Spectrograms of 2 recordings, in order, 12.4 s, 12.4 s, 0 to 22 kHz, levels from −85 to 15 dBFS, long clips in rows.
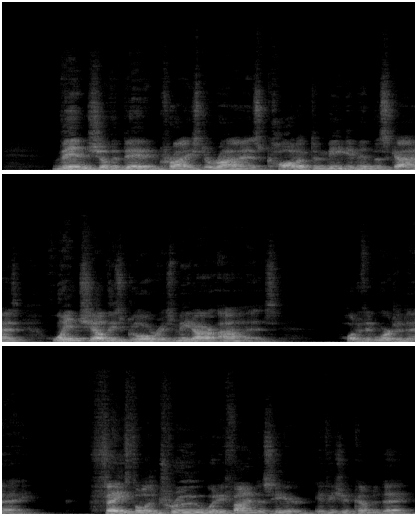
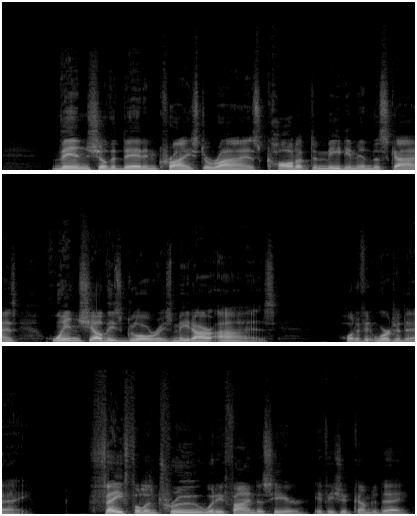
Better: second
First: room echo; slight; dies away in 0.3 s // off-mic speech; far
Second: none

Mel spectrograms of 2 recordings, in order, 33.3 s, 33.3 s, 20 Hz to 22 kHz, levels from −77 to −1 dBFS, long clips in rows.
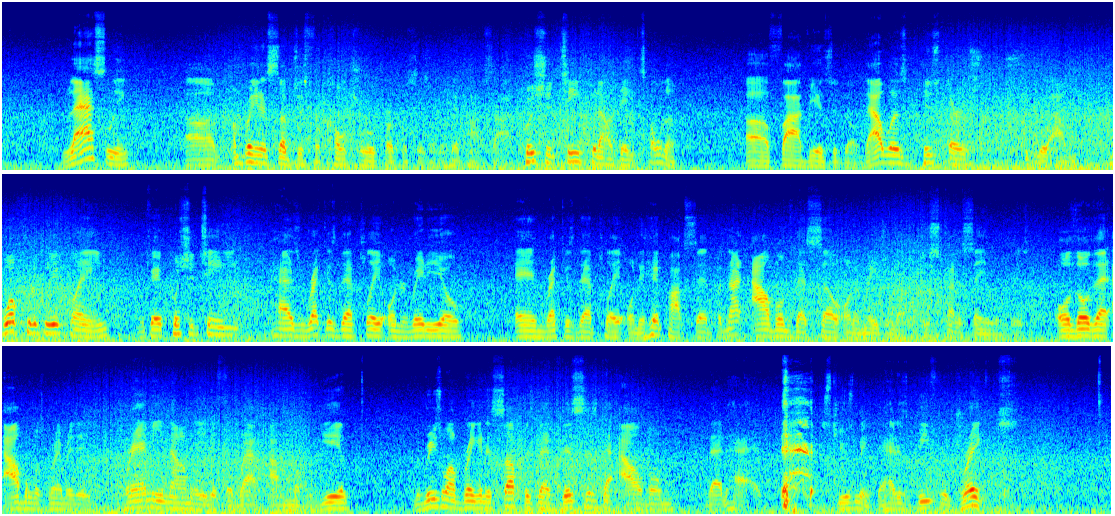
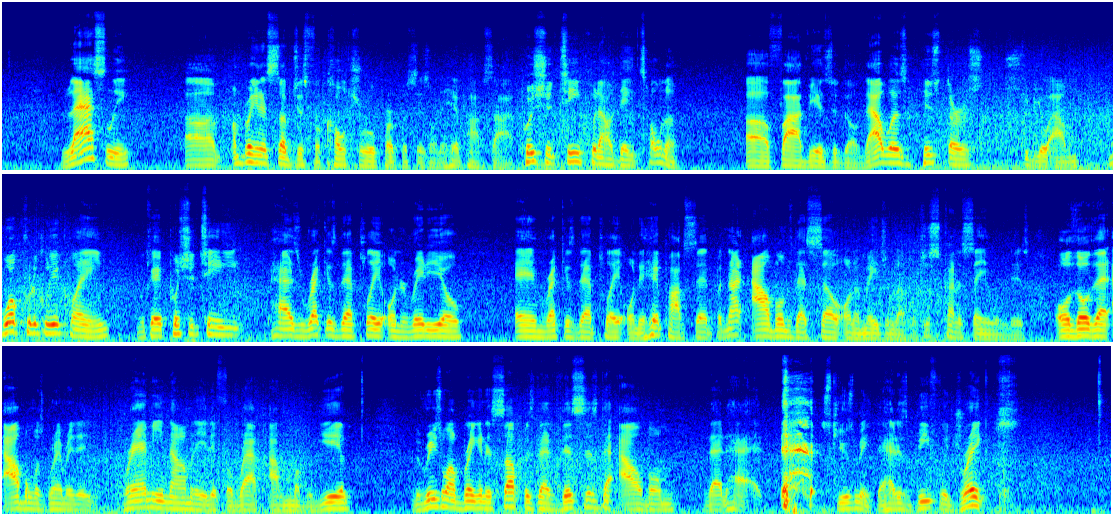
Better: second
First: wind noise on the microphone; heavy; 7 dB below the speech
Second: wind noise on the microphone; occasional gusts; 15 dB below the speech

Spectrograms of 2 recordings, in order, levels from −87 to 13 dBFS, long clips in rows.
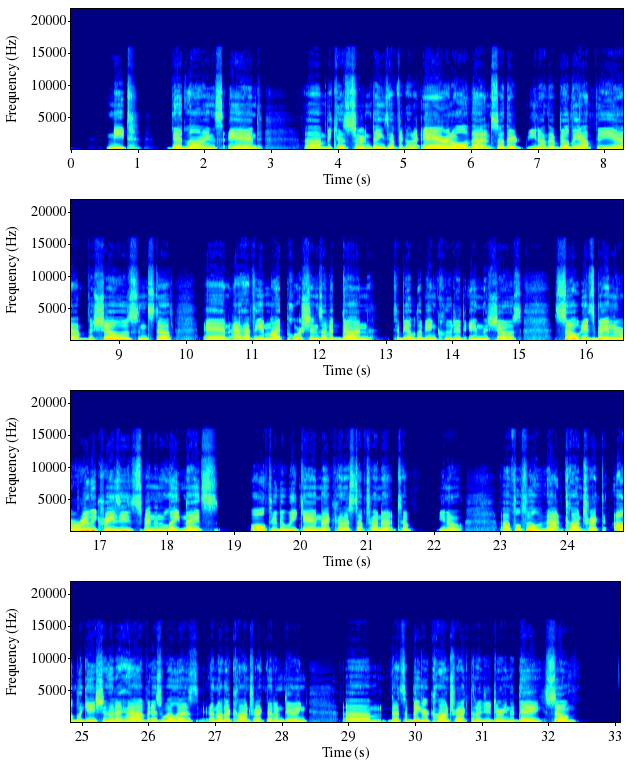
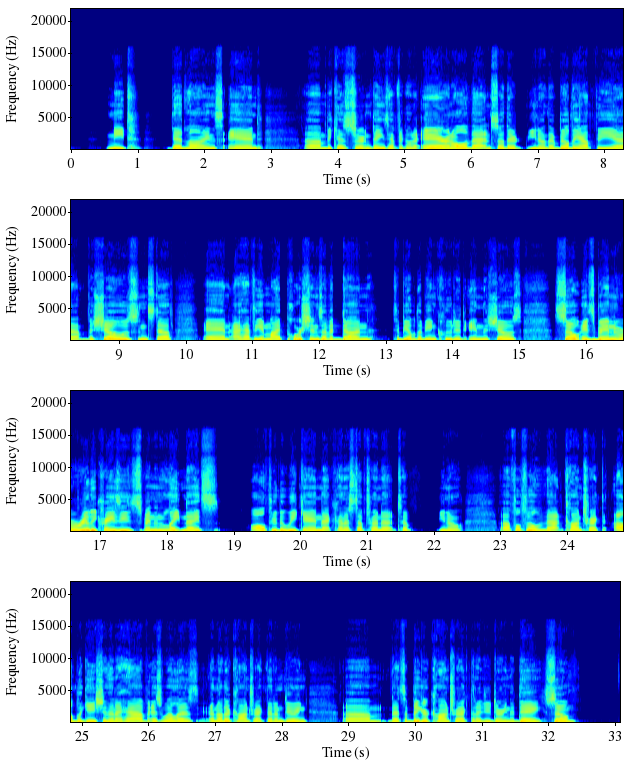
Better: neither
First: none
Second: none

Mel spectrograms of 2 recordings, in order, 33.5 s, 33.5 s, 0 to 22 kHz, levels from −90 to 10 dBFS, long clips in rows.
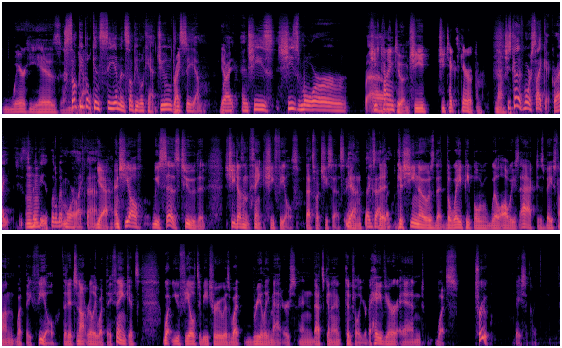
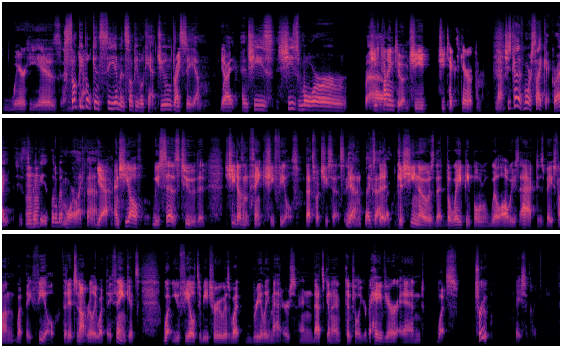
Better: first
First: none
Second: thin; very; fading below 500 Hz

